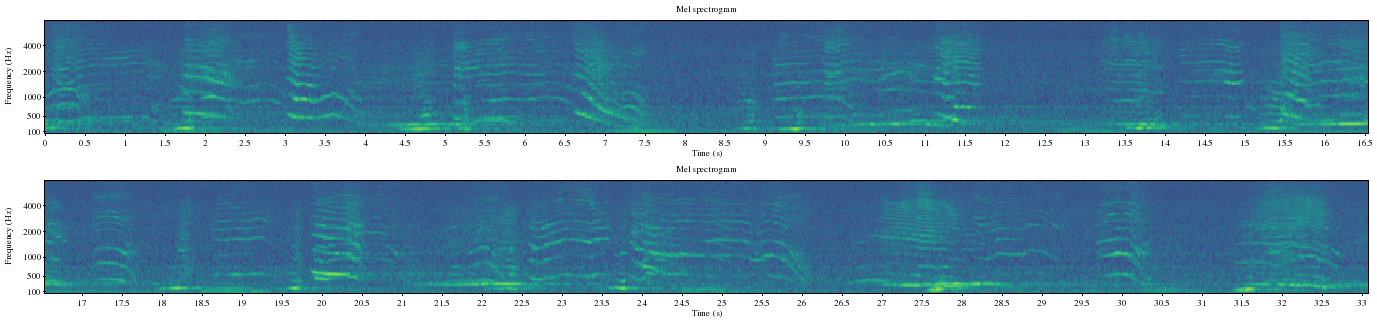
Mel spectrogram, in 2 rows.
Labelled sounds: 0.0	4.8	humpback whale, 0.80 to 5.6 kHz
5.1	7.0	humpback whale, 0.80 to 6.7 kHz
9.1	11.7	humpback whale, 0.80 to 5.6 kHz
13.2	16.7	humpback whale, 0.80 to 5.5 kHz
17.0	17.7	humpback whale, 0.80 to 5.7 kHz
18.6	22.2	humpback whale, 0.80 to 6.7 kHz
22.6	26.0	humpback whale, 0.80 to 7.1 kHz
26.8	30.3	humpback whale, 0.80 to 5.2 kHz
31.4	32.7	humpback whale, 0.80 to 2.5 kHz

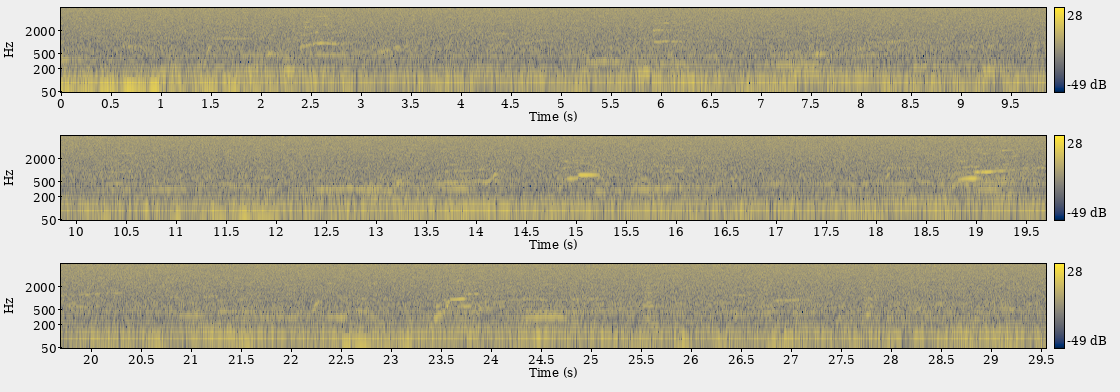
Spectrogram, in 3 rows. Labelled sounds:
1.6	2.8	humpback whale, 0.80 to 1.3 kHz
5.9	6.2	humpback whale, 0.96 to 1.1 kHz
8.2	8.5	humpback whale, 0.96 to 1.2 kHz
15.8	16.0	humpback whale, 1.2 to 1.4 kHz
19.0	19.3	humpback whale, 0.80 to 1.1 kHz
19.9	20.1	humpback whale, 1.2 to 1.3 kHz
23.5	23.8	humpback whale, 0.80 to 1.0 kHz
26.8	27.1	humpback whale, 0.83 to 0.93 kHz

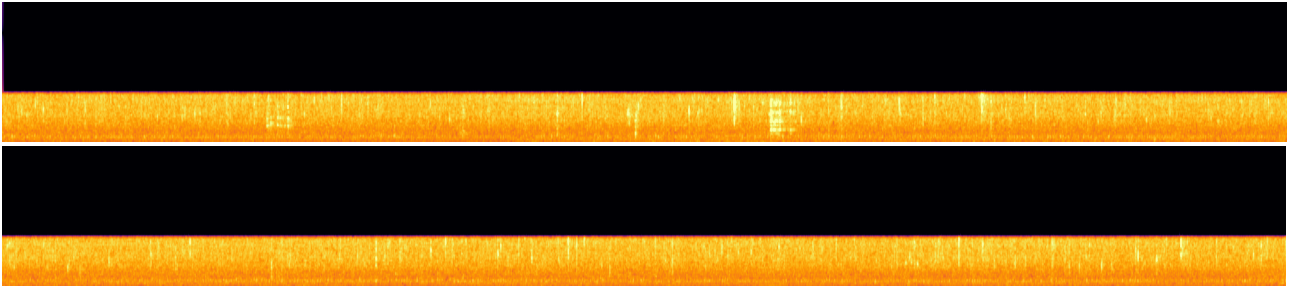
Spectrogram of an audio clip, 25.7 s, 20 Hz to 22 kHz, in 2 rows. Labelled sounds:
2.6	2.9	metallic clang, 3.8 to 4.1 kHz
7.7	8.0	metallic clang, 2.0 to 6.2 kHz

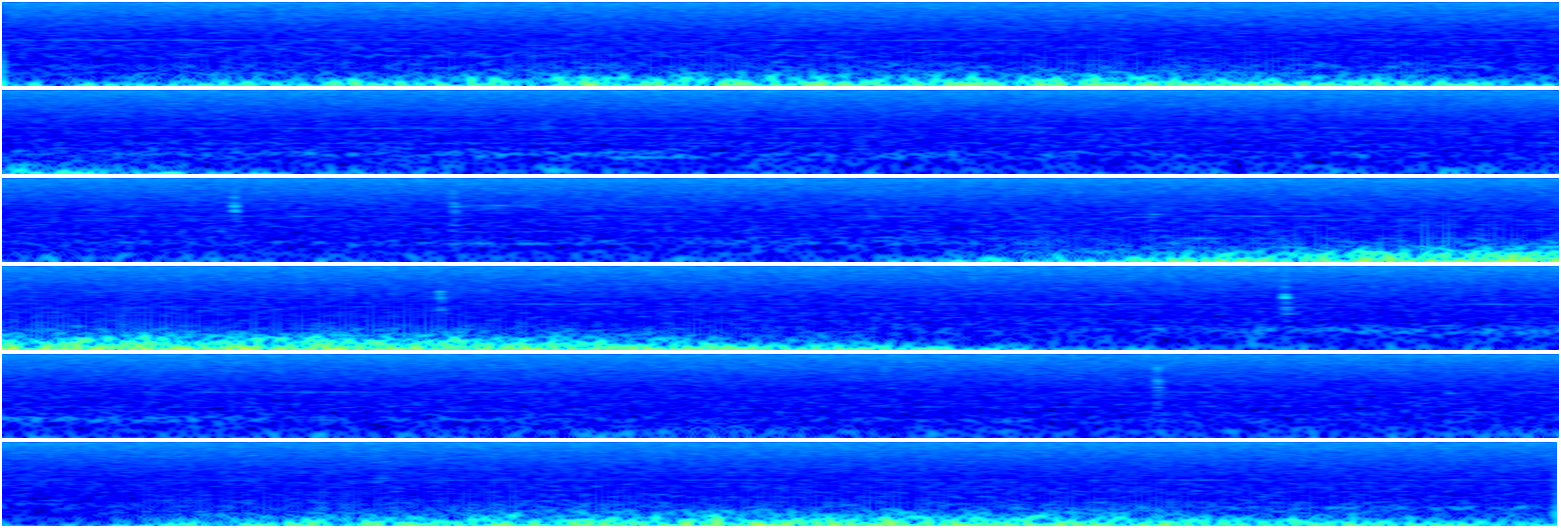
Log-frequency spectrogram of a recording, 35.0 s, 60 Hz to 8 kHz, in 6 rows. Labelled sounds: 13.4	13.7	vessel noise, 1.4 to 1.6 kHz

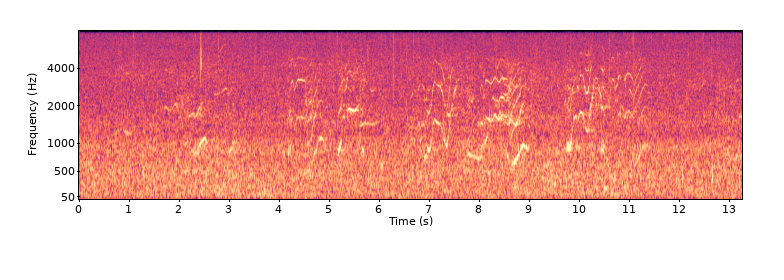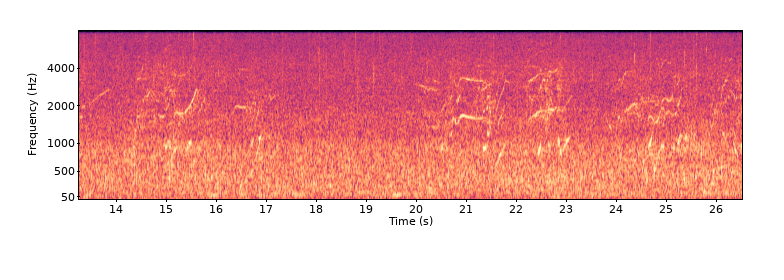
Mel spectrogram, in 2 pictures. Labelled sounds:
1.7	3.0	killer whale, offshore, 0.78 to 2.8 kHz
4.2	6.0	killer whale, offshore, 0.78 to 3.3 kHz
7.0	9.0	killer whale, offshore, 0.78 to 3.5 kHz
9.9	11.1	killer whale, offshore, 1.2 to 2.0 kHz
13.4	13.9	killer whale, offshore, 2.0 to 2.7 kHz
14.5	14.8	killer whale, offshore, 2.1 to 2.7 kHz
15.1	15.7	killer whale, offshore, 1.5 to 3.6 kHz
16.3	16.6	killer whale, offshore, 1.7 to 2.0 kHz
19.9	22.9	killer whale, offshore, 1.4 to 3.7 kHz
24.1	25.6	killer whale, offshore, 1.0 to 2.5 kHz

